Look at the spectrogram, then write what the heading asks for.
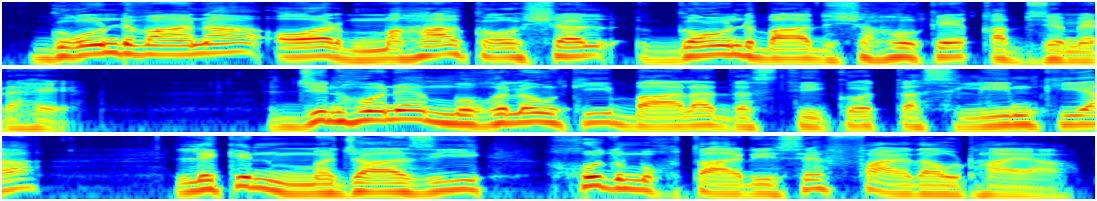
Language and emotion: Urdu, neutral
